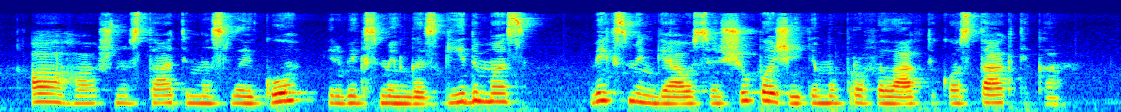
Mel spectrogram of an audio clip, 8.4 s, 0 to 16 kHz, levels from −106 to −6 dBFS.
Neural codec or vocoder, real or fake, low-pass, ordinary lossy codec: none; real; 10.8 kHz; MP3, 96 kbps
